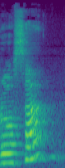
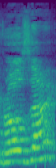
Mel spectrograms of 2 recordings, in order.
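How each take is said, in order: First: The middle consonant is a hissing s sound. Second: The middle consonant is a buzzing z sound. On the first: This is the modern Spanish form. "instead of rosa" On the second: This is the older form kept in the community's language. "like the Z sound. So people will say rosa"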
